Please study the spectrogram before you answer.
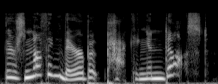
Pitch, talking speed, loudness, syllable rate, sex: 310 Hz, 190 wpm, -15 LUFS, 5.5 syllables/s, female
